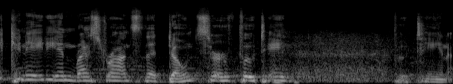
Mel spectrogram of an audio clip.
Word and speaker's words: poutine: restaurants that don't serve poutine poutine i know some of you pronounce it putin but you're still saying poo but you know poutine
